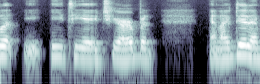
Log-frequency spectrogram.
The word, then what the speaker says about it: aether: ether and spell it e-t-h-e-r but and i did in my book and found out it's actually a-e-t-h-e-r and pronounced ether and we have a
